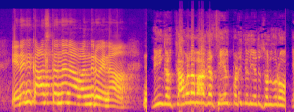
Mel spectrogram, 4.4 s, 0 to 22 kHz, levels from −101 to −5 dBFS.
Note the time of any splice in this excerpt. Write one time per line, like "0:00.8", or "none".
0:02.2

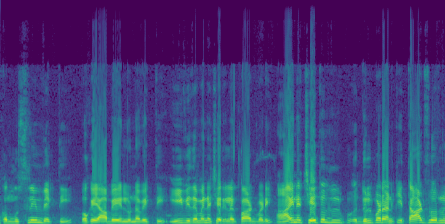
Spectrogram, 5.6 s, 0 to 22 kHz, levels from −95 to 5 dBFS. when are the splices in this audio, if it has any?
0:03.4

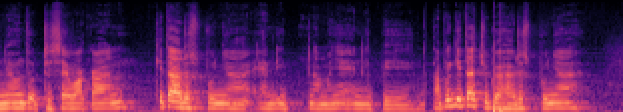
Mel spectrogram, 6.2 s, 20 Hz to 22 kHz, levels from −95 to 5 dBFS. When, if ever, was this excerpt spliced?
0:01.4
0:04.1

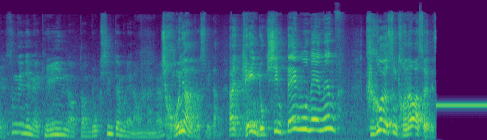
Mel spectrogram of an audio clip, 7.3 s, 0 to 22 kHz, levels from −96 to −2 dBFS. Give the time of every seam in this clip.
none

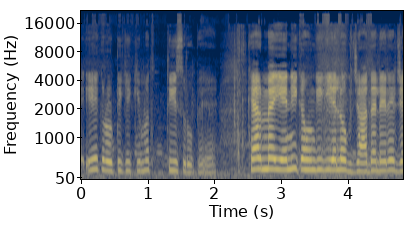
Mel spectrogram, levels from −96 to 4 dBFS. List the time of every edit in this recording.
none

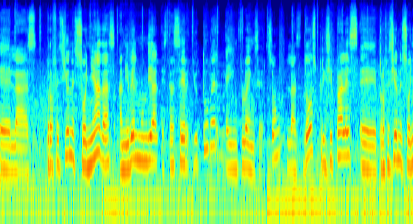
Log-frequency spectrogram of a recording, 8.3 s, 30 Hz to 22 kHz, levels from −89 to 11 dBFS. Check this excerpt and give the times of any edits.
0:03.9
0:05.2

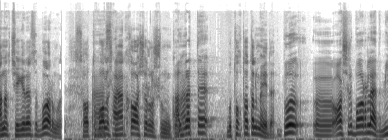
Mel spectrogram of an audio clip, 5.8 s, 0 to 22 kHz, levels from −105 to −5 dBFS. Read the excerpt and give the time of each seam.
0:01.0

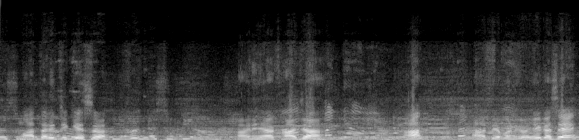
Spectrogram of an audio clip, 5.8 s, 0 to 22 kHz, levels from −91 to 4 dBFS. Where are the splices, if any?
none

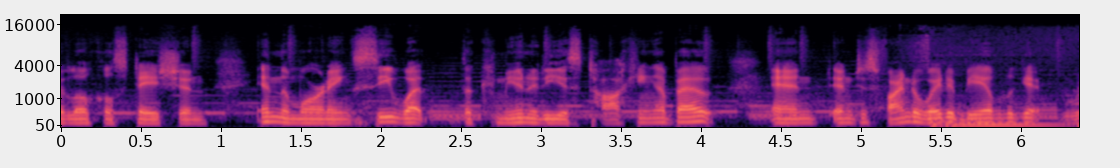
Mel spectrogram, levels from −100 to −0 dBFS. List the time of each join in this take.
0:02.4

